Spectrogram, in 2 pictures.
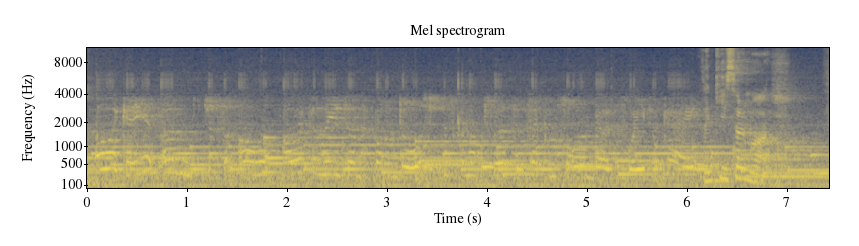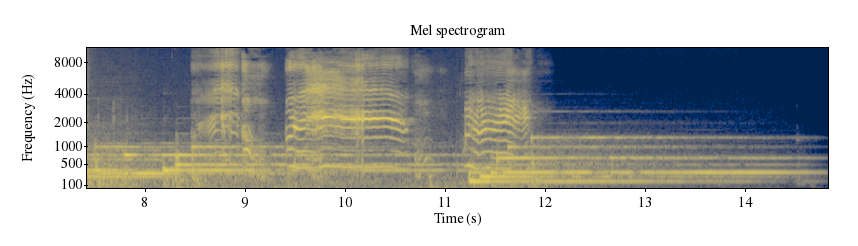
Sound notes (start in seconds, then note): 8.4 baby crying; 11.2 gentle instrumental music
